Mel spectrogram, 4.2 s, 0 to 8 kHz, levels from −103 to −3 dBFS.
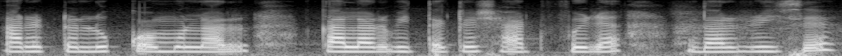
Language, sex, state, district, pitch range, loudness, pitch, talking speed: Bengali, female, Tripura, West Tripura, 240-250 Hz, -16 LUFS, 245 Hz, 140 wpm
